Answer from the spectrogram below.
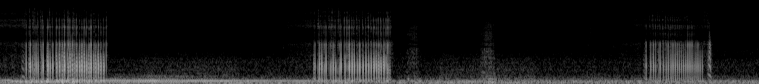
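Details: Pet Boston terrier snoring: loud rattling snores on breathing in, about every three seconds, with quieter snorting sounds in between.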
